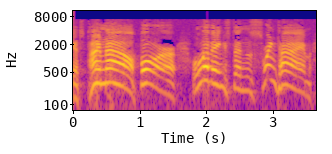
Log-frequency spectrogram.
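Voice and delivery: high, loud, stretched-out show opener; over-the-top radio hype; wildest jazz disc jockey. Acted. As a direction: belt it out as a wild swing DJ. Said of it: "I would be the jazziest knockout".

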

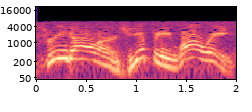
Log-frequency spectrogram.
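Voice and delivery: high, drawn-out squeal of glee; cheering kids. A narrator's reading. Kids cheering as the fund reaches its goal, cheering. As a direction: cheer like a bunch of little kids. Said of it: "all the kids are cheering".

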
